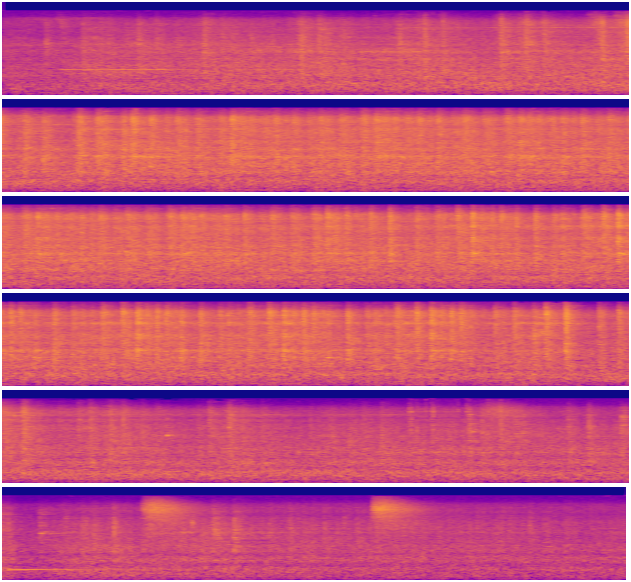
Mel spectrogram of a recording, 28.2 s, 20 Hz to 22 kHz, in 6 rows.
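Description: R188 subway train on the 7 express passing through an elevated station at speed without stopping: a long loud rush of steel wheels on rail and clatter over the track, building over the first few seconds and easing off near the end.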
